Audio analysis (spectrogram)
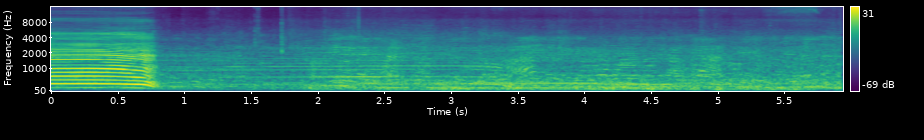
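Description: A super-jumbo Limousin breed cow moos loudly and close at a busy cattle market in Ponorogo, East Java, one strong call ending abruptly, followed by a low, drawn-out moo under a continuous crowd murmur.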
